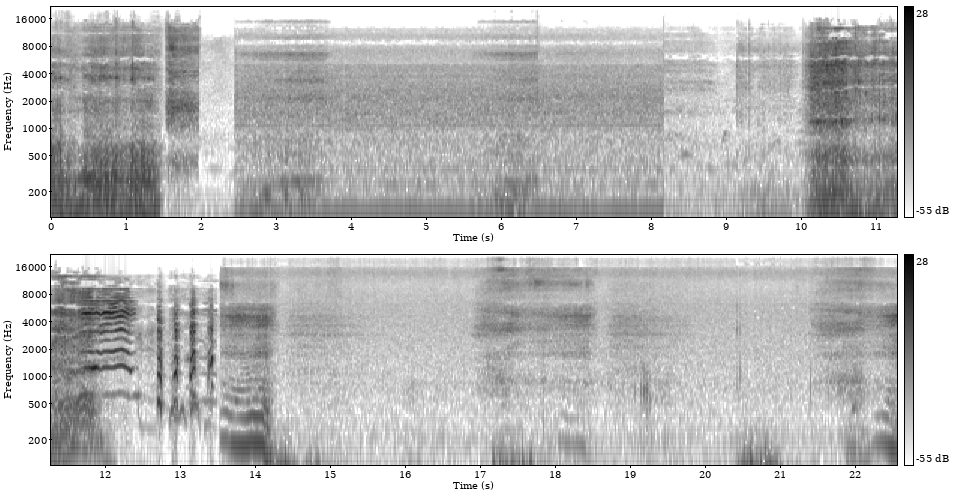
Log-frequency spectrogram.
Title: Baby’s reaction when dad snores 😂😂 #usa #funny #baby #cute #foryou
